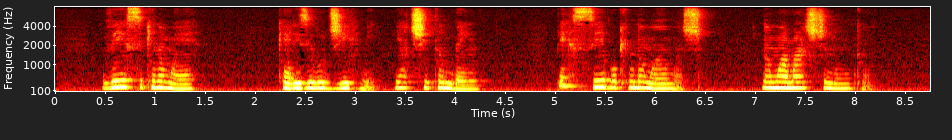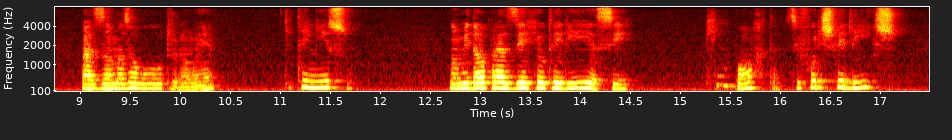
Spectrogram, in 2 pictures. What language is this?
Portuguese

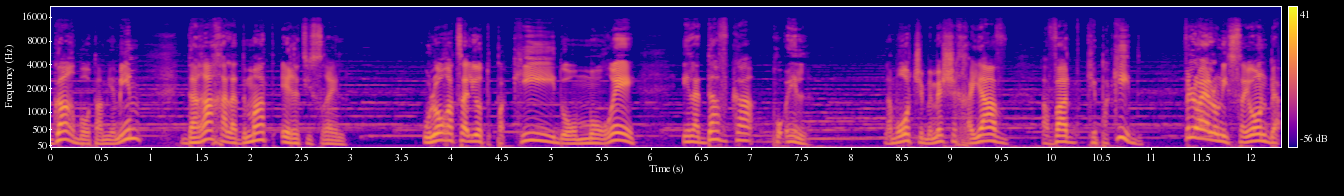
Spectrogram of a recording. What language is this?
Hebrew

